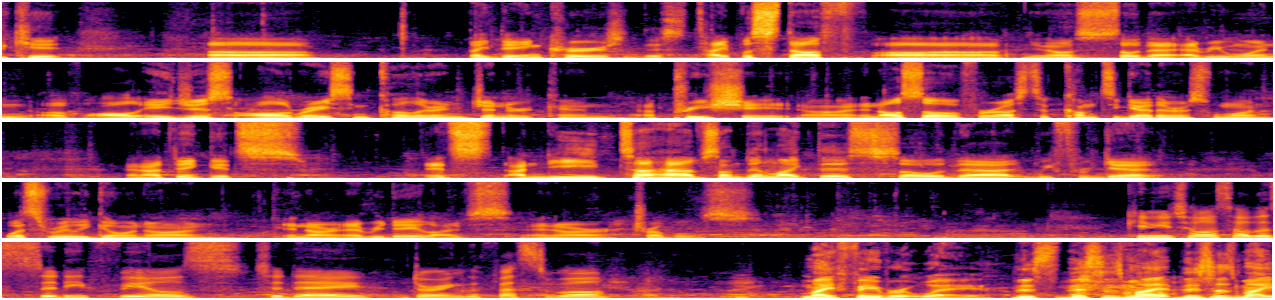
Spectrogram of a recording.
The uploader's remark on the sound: This year, Youth Radio took to the streets to ask attendees of the 2023 Granfalloon Festival. Along the way, they interviewed both people on the street, local artists and musicians and some participants in the festival itself. The extended edit of the episode that first aired on WFHB.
